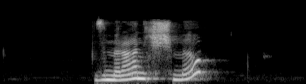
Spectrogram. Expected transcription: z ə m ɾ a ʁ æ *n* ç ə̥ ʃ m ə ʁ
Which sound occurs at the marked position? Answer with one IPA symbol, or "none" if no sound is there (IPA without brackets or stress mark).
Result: n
